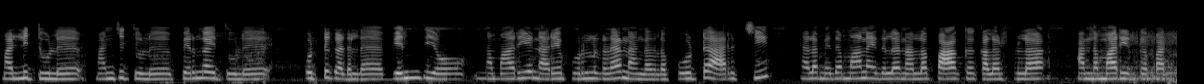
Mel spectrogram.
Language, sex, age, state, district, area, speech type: Tamil, female, 18-30, Tamil Nadu, Kallakurichi, rural, spontaneous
